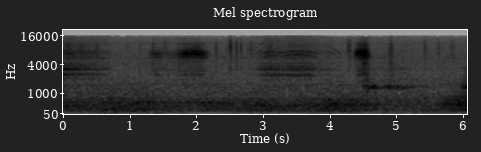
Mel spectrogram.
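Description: A stiff brush dabs and scrubs softly on paper.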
